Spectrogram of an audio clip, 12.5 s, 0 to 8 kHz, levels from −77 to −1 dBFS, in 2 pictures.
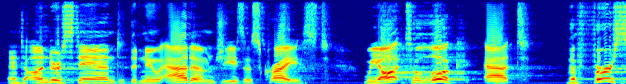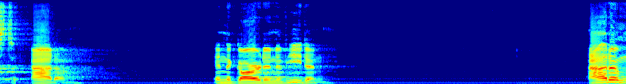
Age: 30-49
